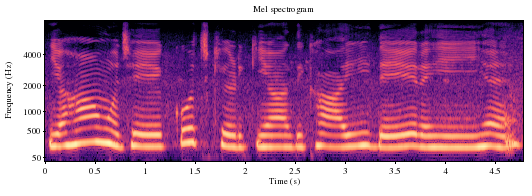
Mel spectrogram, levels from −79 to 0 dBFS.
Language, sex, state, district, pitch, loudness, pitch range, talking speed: Hindi, female, Madhya Pradesh, Katni, 215 Hz, -10 LUFS, 210-235 Hz, 100 wpm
